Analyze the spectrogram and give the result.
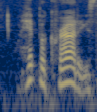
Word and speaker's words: Hippocrates: Hippocrates pronunciation, like Hippocratic oath, Hippo. Hippocrates. I knew I was going to do that. Hold on. Here we go. Hippocrates. That doesn't make sense, Spain.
